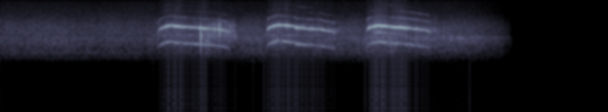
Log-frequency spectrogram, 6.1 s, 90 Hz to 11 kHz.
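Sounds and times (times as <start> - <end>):
Eurasian sparrowhawk cries: 1.6 - 4.6.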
